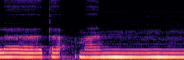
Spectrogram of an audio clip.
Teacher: nun dibaca ismam atau mencucu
